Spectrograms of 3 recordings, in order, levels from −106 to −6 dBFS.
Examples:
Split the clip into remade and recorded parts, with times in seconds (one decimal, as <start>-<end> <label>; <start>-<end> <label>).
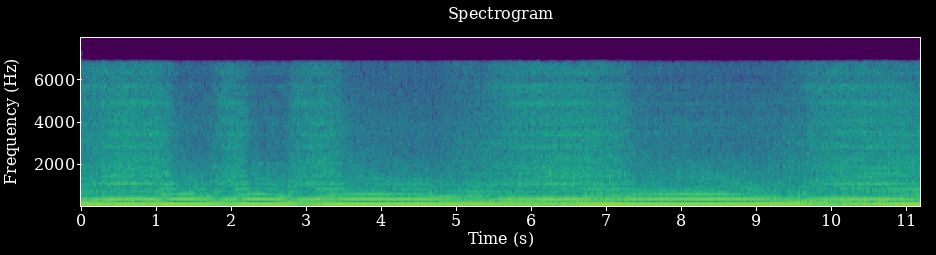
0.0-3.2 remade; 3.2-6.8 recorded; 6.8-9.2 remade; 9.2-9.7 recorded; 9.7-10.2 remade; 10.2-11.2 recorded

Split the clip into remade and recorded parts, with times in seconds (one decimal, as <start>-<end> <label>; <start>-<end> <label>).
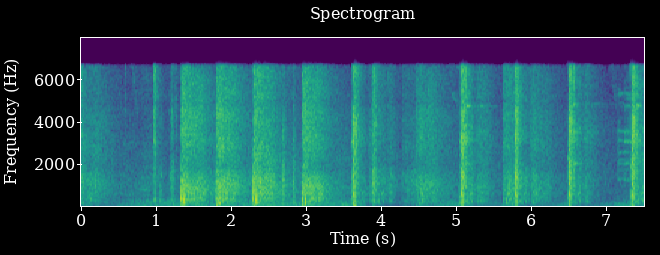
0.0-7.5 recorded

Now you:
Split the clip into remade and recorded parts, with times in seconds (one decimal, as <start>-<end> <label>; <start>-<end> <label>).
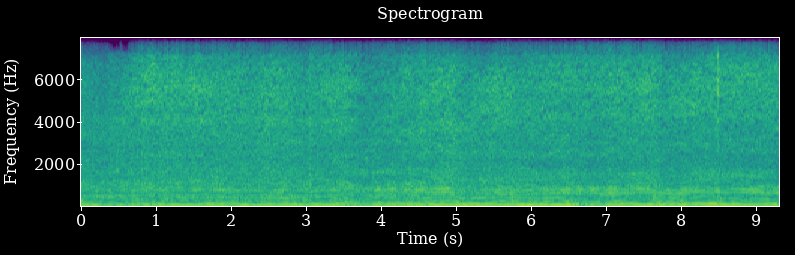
0.0-9.3 remade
